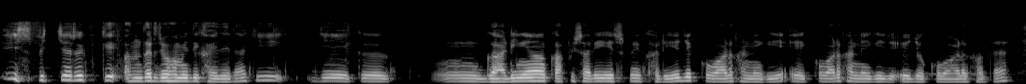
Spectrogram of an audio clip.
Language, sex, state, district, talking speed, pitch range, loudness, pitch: Hindi, male, Bihar, Muzaffarpur, 175 wpm, 135-155 Hz, -23 LUFS, 145 Hz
